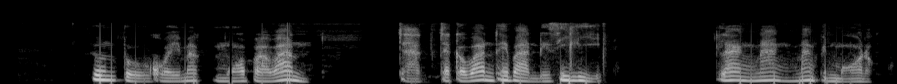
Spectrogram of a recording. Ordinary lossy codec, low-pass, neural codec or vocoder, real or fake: AAC, 64 kbps; 7.2 kHz; none; real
